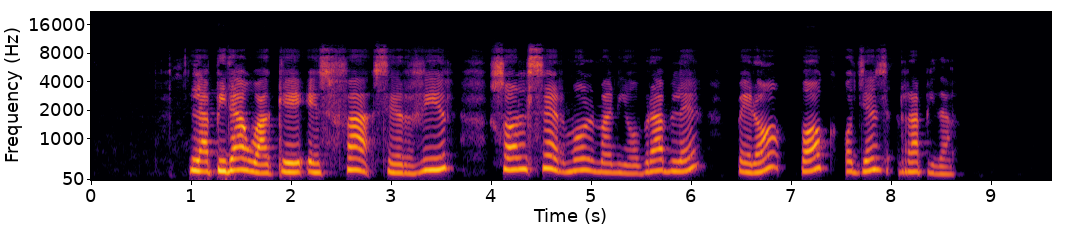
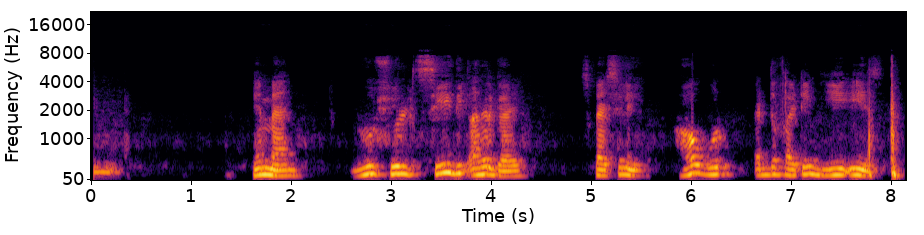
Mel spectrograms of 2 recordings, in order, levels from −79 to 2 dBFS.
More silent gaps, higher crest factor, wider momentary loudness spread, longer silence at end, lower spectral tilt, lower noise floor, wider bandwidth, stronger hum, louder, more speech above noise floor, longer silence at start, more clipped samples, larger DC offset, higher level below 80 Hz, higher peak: neither; about the same, 16 dB vs 16 dB; about the same, 12 LU vs 12 LU; first, 0.95 s vs 0.05 s; second, -4 dB/octave vs -8 dB/octave; first, -77 dBFS vs -65 dBFS; first, 9.6 kHz vs 7.8 kHz; neither; about the same, -17 LUFS vs -15 LUFS; first, 60 dB vs 51 dB; first, 1 s vs 0.05 s; neither; neither; second, -64 dBFS vs -52 dBFS; about the same, -2 dBFS vs 0 dBFS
